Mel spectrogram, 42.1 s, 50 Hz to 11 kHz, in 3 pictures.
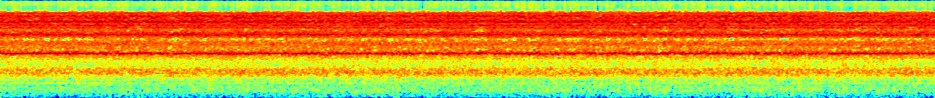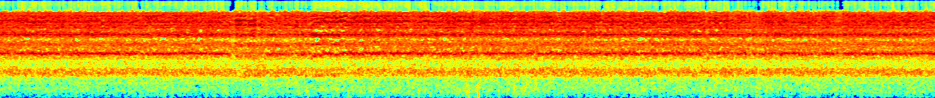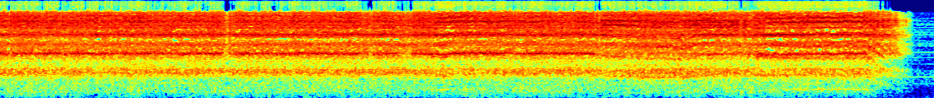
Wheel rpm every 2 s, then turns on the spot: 230, 230, 230, 230, 230, 230, 230, 230, 230, 230, 230, 230, 230, 230, 230, 230, 230, 230, 230, 220, 130.
none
